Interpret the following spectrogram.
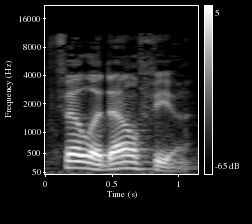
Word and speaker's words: Philadelphia: And remember, PH makes a F sound in spoken English. Philadelphia.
